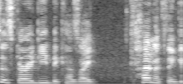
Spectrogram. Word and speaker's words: Scraggy: Uh, Piplup, Scurgey, or Scraggy, more accurately. I call him Scurge. I pronounce it Scurgey because I kind of think it's fun like that.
